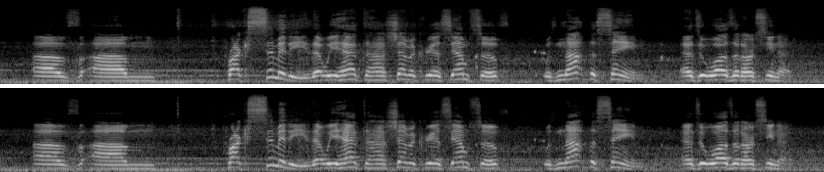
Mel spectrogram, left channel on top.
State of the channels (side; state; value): both; normal; correlation 0.65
